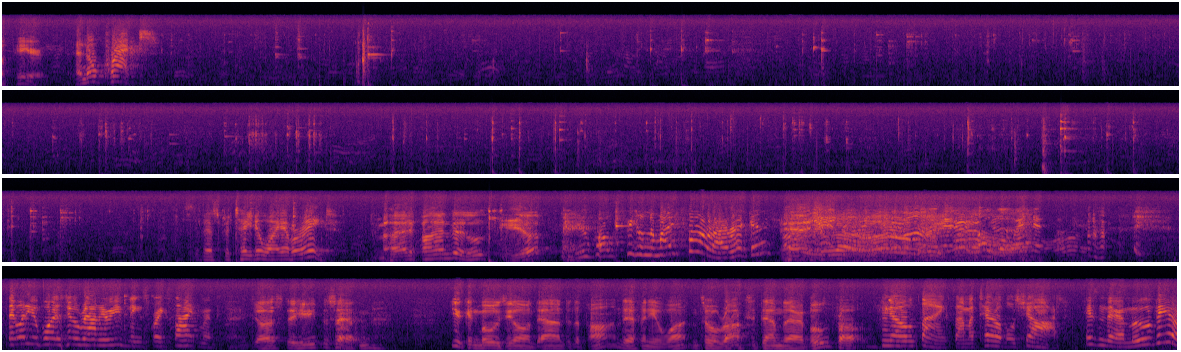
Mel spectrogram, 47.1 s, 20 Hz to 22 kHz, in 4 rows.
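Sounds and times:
faint low voices: 1.5 - 9.6
dishes and cutlery clinking: 1.6 - 4.1, 4.7 - 11.5, 12.2 - 34.0.

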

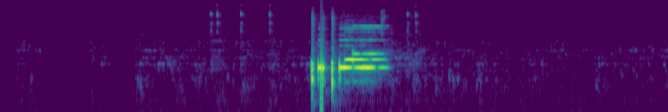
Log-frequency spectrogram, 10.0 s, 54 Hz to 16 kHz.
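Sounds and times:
faint clicks: 3.1 - 4.2, 6.1 - 6.4
short electronic chime: 4.7 - 5.8.

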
